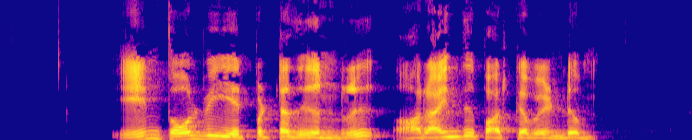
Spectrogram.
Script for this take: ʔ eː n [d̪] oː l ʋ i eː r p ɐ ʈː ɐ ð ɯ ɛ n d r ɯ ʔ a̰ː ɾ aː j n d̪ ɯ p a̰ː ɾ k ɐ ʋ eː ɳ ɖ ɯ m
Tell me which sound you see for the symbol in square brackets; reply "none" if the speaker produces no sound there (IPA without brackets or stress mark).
t̪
